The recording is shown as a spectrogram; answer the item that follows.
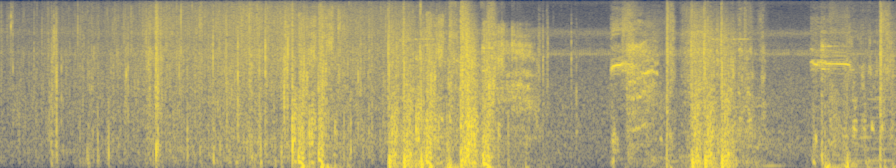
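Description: Dense, rapid crackling gunfire in a shooter game against bugs, loud and near, coming in bursts with short gaps and occasional high electronic chirps, no talking.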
